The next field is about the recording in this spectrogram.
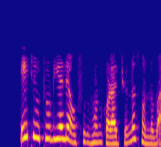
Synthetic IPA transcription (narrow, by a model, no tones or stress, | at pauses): ejʈiuʈoɾialeɔŋʃoɡɾoɦonkɔɽaɾd͡ʑonːod̪ʱonːoba̰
